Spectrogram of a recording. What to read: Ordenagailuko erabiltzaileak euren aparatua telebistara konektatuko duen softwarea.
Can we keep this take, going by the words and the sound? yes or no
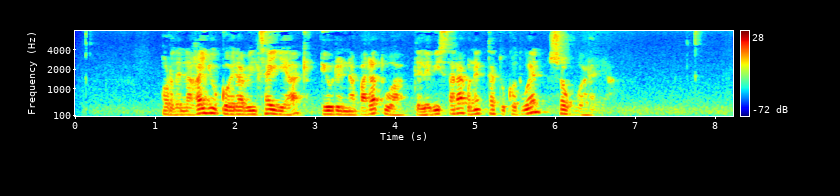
yes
